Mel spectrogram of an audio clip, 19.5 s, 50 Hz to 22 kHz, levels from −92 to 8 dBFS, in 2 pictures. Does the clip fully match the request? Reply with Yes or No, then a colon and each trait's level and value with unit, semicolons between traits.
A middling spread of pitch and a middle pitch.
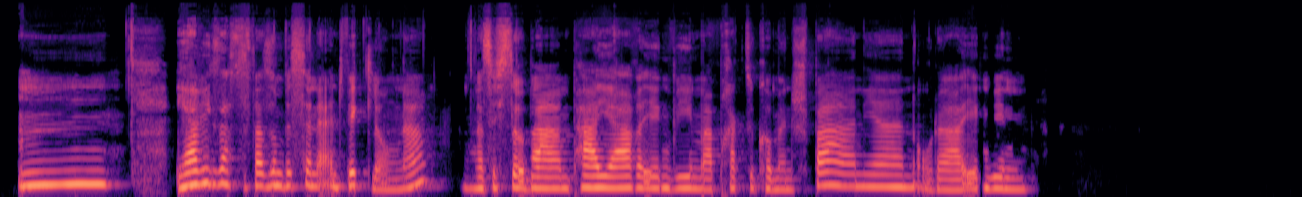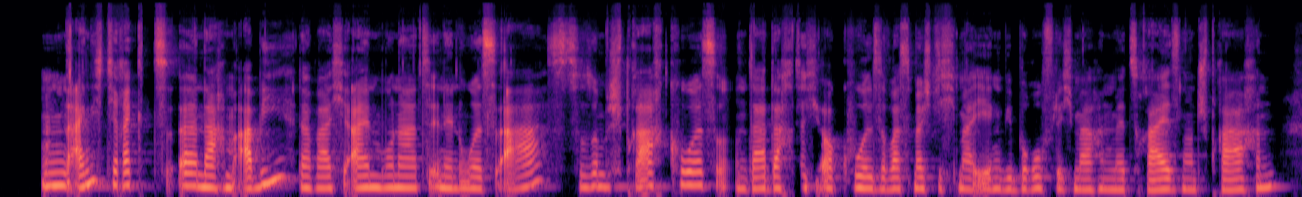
No: average, 3.6 semitones; high, 195 Hz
